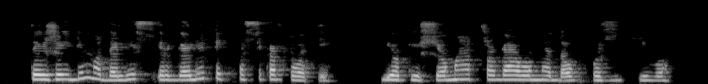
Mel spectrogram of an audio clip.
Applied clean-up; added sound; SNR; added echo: none; none; none; none.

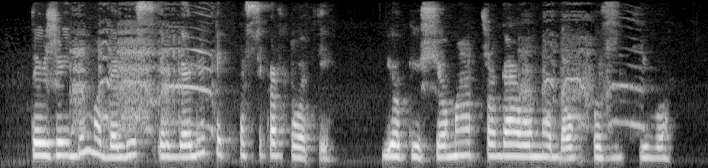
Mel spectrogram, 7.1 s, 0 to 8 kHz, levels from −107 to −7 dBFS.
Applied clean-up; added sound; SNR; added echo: none; Chicken, rooster; 16 dB; none.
